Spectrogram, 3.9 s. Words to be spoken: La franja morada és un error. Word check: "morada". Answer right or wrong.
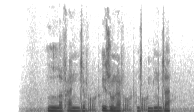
wrong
